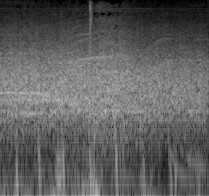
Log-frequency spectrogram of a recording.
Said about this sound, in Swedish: Vi ger en applåd. Bravo mm. grabbar.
